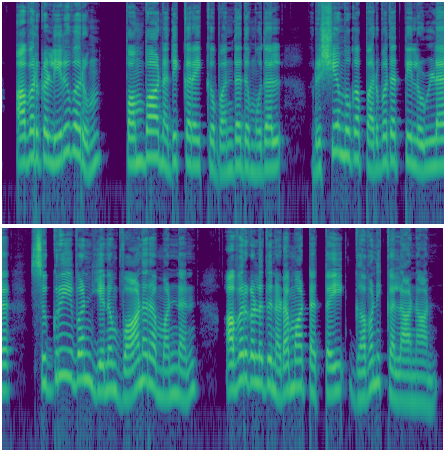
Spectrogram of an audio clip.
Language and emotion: Tamil, neutral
